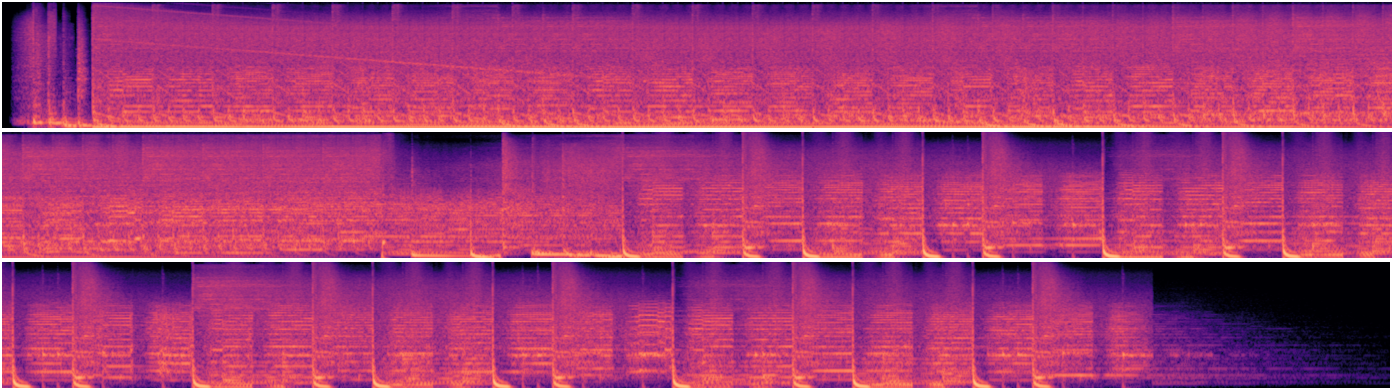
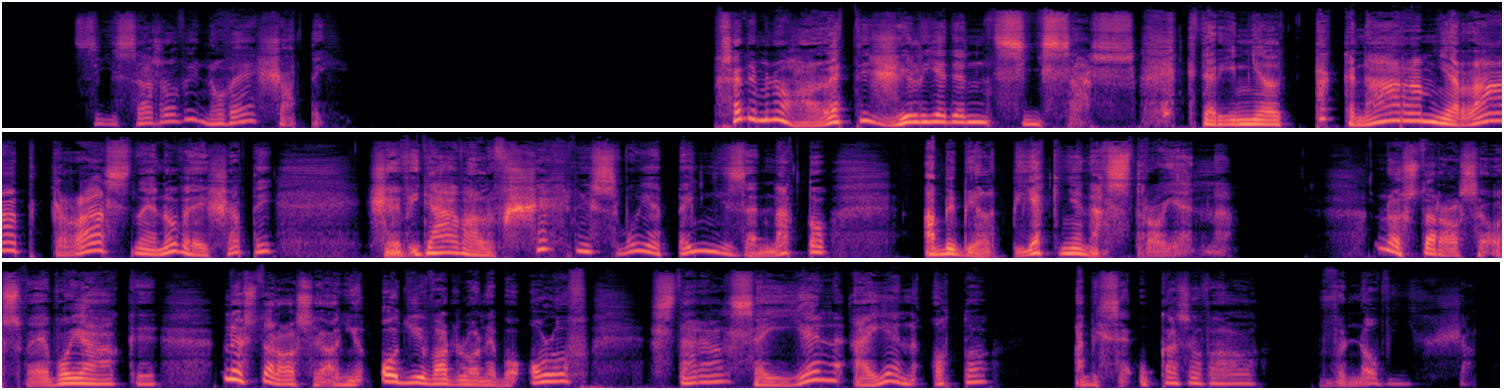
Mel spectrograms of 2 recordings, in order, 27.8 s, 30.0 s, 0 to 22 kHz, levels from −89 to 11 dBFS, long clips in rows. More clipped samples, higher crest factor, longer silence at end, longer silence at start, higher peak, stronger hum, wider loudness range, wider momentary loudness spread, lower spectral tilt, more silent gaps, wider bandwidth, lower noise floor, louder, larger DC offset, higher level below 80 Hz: neither; second, 12 dB vs 22 dB; first, 1.4 s vs 0.25 s; second, 0.1 s vs 0.5 s; about the same, -2 dBFS vs 0 dBFS; neither; second, 1 LU vs 11 LU; second, 3 LU vs 15 LU; about the same, -4 dB/octave vs -4.5 dB/octave; second, none vs 2.39-2.43 s, 2.55-2.98 s, 3.04-4.70 s, 18.33-18.64 s, 26.99-27.11 s, 28.68-28.73 s; first, over 20 kHz vs 18 kHz; first, -62 dBFS vs -49 dBFS; first, -13 LUFS vs -21 LUFS; neither; first, -16 dBFS vs -52 dBFS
